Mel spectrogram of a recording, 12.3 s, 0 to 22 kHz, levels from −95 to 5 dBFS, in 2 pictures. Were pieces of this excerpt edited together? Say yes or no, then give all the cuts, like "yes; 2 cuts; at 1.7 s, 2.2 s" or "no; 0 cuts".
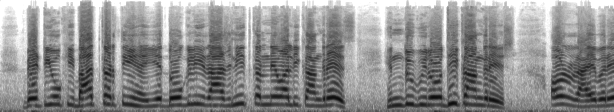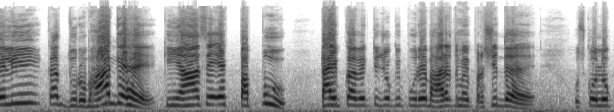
no; 0 cuts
